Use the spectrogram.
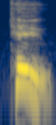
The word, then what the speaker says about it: two: Two. T O. No, there's a W in it. T Wo. The the W is silent.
